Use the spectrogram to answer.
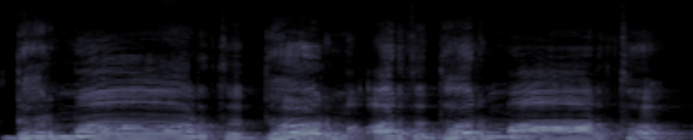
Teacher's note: धर्म अ धर्म अ और अर्थ अ तो अ और अ मिलकर के क्या बन गए? आ बन गए। तो हो गया ना धर्मार्थ धर्म अर्थ धर्मार्थ आ हो गया। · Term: दीर्घ संधि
